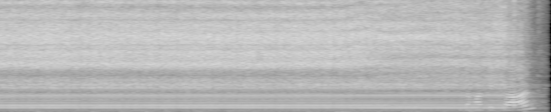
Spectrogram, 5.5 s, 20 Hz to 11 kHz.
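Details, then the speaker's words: Omron C101 nebulizer compressor measured with a sound meter at 86.0 dB, louder than the C801 model; loud, steady mechanical buzz and hum that winds down as the unit is switched off. "kebisingannya 86,0 dibel lebih bising ya dibanding tipe 801"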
